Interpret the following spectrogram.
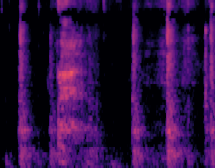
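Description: Several light clicks and rubbing sounds as a gloved hand wiggles a Delta shower valve cartridge to work it loose from the valve body.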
